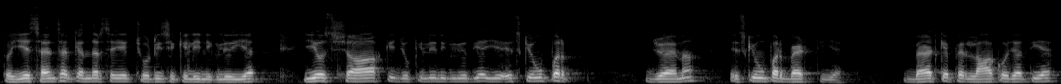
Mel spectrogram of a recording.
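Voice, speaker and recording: A man's voice: medium pitch, fairly even intonation, normal speed, dark tone, highs cut off. A man working as a car mechanic, walking through a repair step by step with small restarts, recorded on a phone in a garage. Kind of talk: hands-on repair tutorial.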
